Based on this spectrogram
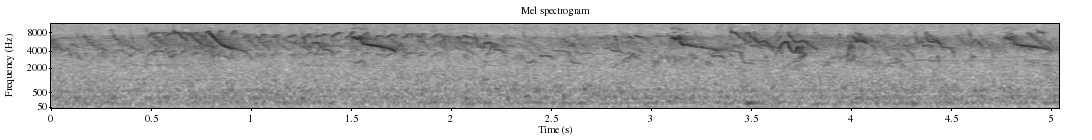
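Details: Oriental white-eye (pleci) song meant to speed a caged bird into singing: continuous high chatter broken by clear descending whistled notes roughly every second.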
